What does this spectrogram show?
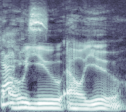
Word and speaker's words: Oulu: It's Oulu.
